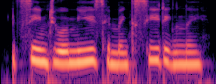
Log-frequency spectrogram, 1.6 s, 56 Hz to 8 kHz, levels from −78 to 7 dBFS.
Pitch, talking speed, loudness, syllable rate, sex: 200 Hz, 220 wpm, -14 LUFS, 8.4 syllables/s, female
